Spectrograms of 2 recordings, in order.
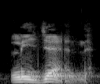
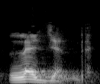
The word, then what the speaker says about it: legend: Betty, many people say legend, legend. I am a legend. That is not accurate. Yes. You say legend.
